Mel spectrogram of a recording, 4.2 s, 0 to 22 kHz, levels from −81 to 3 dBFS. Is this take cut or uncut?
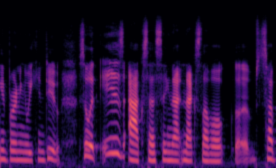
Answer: uncut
